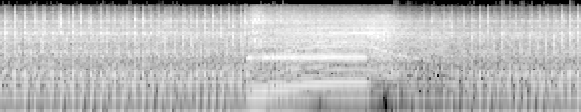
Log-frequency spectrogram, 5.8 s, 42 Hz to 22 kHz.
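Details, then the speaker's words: Ryobi BP42 backpack leaf blower, two-stroke, previously bogged and wouldn't rev: after carb adjustment screw turned about half a turn, set slightly rich, buzz snaps cleanly to max rpm high scream and back to idle, no bogging. "you could hear it basically hit max rpm and then i just went a little bit farther to go a little on the rich side"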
